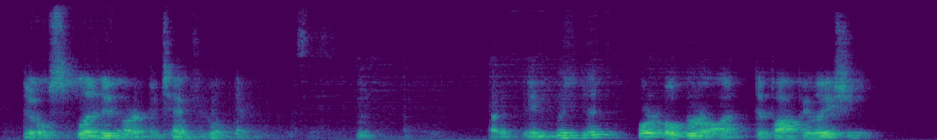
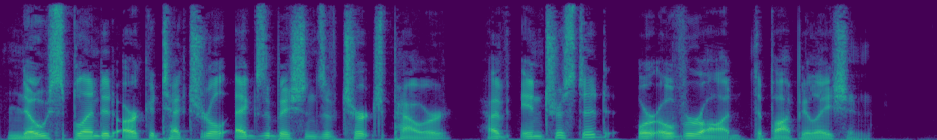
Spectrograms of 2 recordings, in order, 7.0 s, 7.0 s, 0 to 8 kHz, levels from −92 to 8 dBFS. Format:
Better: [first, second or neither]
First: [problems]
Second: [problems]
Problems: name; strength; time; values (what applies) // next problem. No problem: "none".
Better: second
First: noise reduction (neural mask model DeepFilterNet 3)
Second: none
